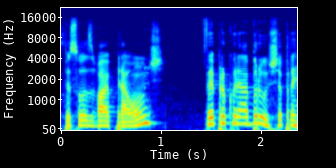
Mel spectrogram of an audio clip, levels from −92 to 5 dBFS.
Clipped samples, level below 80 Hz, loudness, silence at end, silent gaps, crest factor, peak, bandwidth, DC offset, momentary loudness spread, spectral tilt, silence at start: under 0.1%; -44 dBFS; -27 LUFS; 0 s; none; 18 dB; -10 dBFS; 15.5 kHz; under 0.1%; 4 LU; -6 dB/octave; 0.05 s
